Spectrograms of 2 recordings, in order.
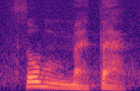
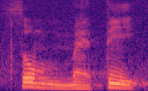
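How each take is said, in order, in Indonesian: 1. Kata itu berakhir dengan vokal 'a'. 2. Kata itu tidak berakhir dengan vokal 'a'. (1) "tapi summata" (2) "bukan summati"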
